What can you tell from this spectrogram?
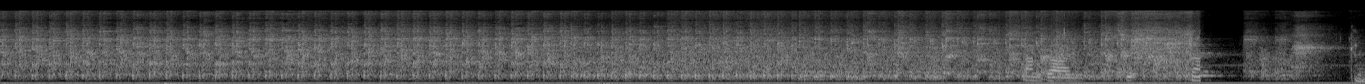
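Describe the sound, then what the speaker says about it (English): An old Fordson tractor engine runs steadily after starting, a dense, continuous mechanical clatter with a fast rhythmic beat close by, then cuts off abruptly near the end. "we're just starting that up, and the Fordson tractor. And there it is, it's going."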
